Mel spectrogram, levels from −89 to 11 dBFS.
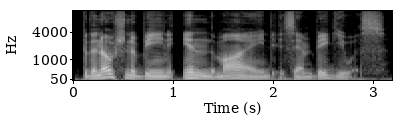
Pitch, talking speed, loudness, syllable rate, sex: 95 Hz, 190 wpm, -21 LUFS, 4.5 syllables/s, male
